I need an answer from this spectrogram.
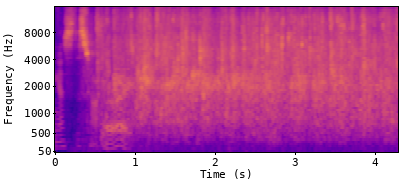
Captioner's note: applause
